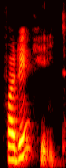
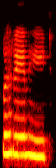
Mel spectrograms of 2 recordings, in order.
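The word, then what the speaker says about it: Fahrenheit: তো প্রথমত FAH হবে, ফারেনহাইট, ফা, তারপরে রেন, তারপরে হাইট বানানটা দেখো, HEIT, হাইট। সো এই মাঝখানে একটা ই হবে, ফারেনহাইট। উচ্চারণ তুমি এভাবে করো, ফারেনহাইট, ফারেনহাইট।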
